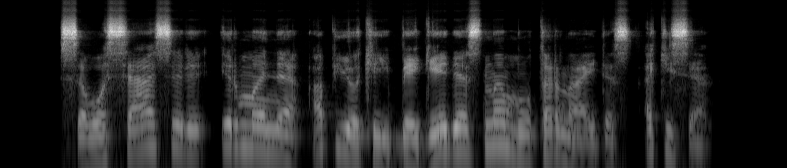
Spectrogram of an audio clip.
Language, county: Lithuanian, Vilnius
